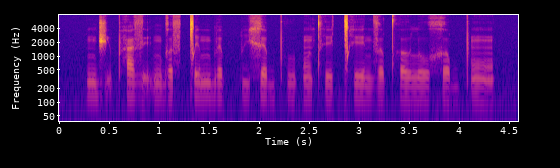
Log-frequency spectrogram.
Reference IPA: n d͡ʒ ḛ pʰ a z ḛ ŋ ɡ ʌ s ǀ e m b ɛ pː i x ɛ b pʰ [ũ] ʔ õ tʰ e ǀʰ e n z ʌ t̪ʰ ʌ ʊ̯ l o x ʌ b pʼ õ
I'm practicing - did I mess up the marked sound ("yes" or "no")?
yes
